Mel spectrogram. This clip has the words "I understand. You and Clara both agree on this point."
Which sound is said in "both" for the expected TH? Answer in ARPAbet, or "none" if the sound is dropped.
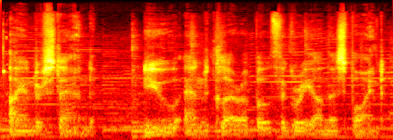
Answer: TH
